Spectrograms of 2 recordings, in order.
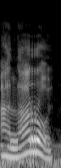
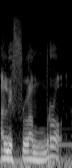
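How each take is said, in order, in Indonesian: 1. Huruf-huruf itu digabung menjadi satu kata pendek. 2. Setiap nama huruf diucapkan terpisah dan lengkap. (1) "orang-orang yang enggak pernah belajar tentang kaidah ilmu tajwid" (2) "bukan Alif Lam Ra"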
